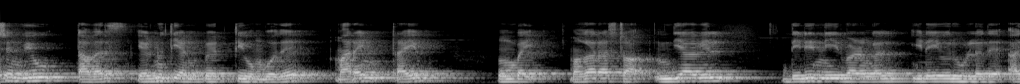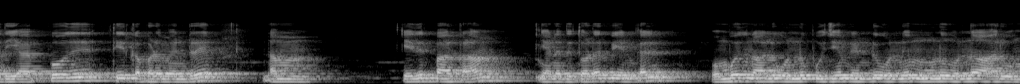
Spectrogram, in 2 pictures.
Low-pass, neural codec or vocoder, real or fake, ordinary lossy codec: 7.2 kHz; none; real; none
